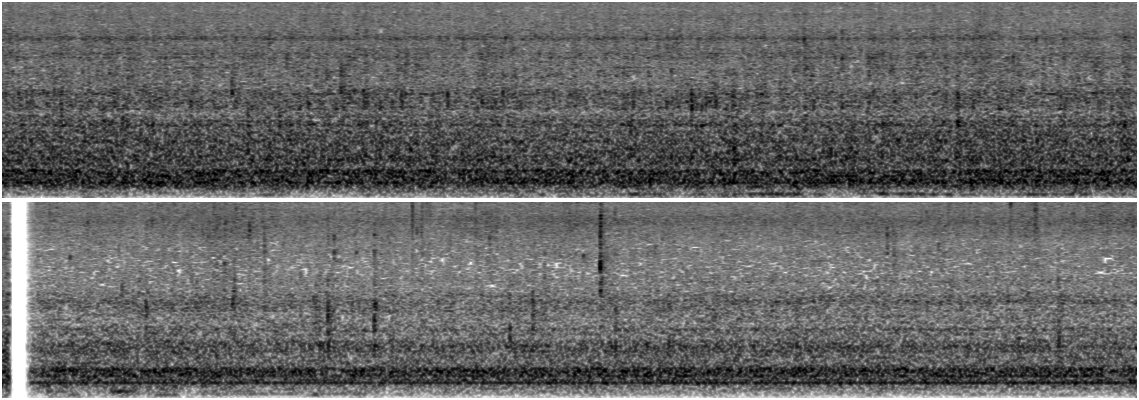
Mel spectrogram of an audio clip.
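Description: Eggplant wedges deep-frying in hot oil: a steady sizzle with small scattered pops, cutting out for an instant about halfway through.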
